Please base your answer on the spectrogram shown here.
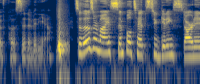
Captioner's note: air whooshing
